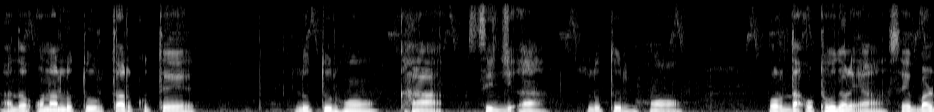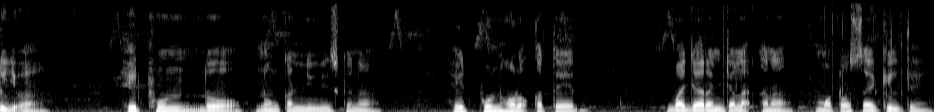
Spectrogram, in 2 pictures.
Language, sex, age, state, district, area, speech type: Santali, male, 30-45, West Bengal, Bankura, rural, spontaneous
